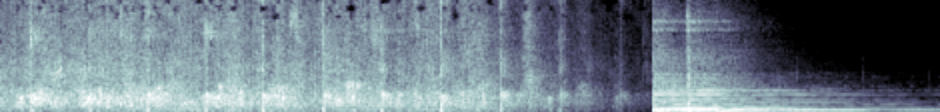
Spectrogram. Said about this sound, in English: Okay, let's just give another round of applause for Eva Wiener.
